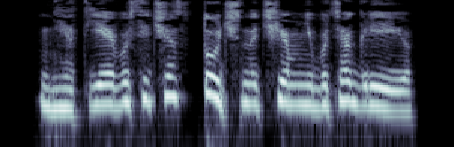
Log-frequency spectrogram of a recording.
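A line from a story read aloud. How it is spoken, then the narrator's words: Female growl. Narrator (Russian): рыкнула Ди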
